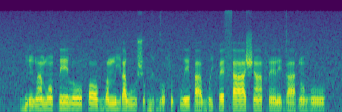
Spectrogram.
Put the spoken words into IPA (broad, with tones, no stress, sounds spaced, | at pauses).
ɡ͡b ĩ˨ b ã˧ b ɔ̃˦˨ p eː˦ l oː˧ f ɔ˦˨ ɡʷ a˦ m i˦ ɾ a˨ w u˦˨ ʃ o˨ ɡ͡b ɨ˦ ɡ o˨ f ə˨ kʷ eː˦ p aː˨ ɡʷ iː˦ k͡p ɛ˦ s aː˦ ʃ ã˦ f ɛ̃˨ ɾ e˧ ɡ aː˨ ɗ ɔ̃˨ v oː˧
